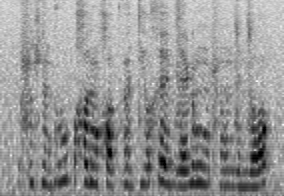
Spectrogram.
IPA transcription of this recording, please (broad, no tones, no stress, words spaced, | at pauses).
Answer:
ɬuçə̃ːɡu | χɤɾũ χɔt̪ʰə̃ːtʲɔ xɛːnzɛ ɳũː ɬũːnzʏnzɔ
